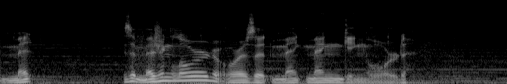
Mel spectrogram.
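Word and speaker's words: Megingjord: Is it Mejing Yord? I don't know Swedish very well. I don't know how G's are pronounced in Swedish. Okay, I was missing 5. Thunderstone. Whatever that is. It's Menging Yord.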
